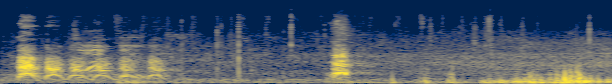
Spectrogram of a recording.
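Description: A small dog barking: a sharp bark, then a quick run of high yips that waver up and down in pitch, and another single bark a little over three seconds in. A low rumble builds toward the end.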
